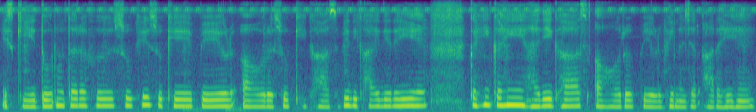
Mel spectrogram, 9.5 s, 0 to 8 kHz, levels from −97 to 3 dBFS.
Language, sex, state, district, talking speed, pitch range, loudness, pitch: Hindi, female, Uttar Pradesh, Jalaun, 145 wpm, 160-185 Hz, -16 LUFS, 175 Hz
